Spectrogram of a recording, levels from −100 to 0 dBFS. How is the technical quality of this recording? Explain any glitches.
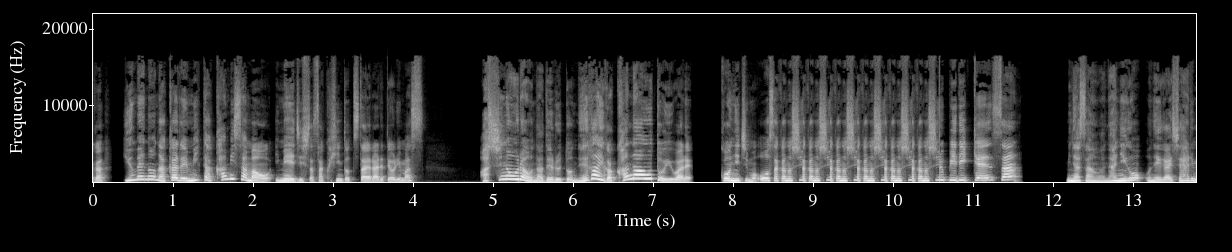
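The recording has one clear glitch. A system hang loop runs from 8.88 to 10.58 s: the system froze while playback kept cycling one 341 ms buffer, which fits a 16384-sample size. It repeats five times as a stuttering loop at about 2.9 Hz, and about a second and a half of audio is lost.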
